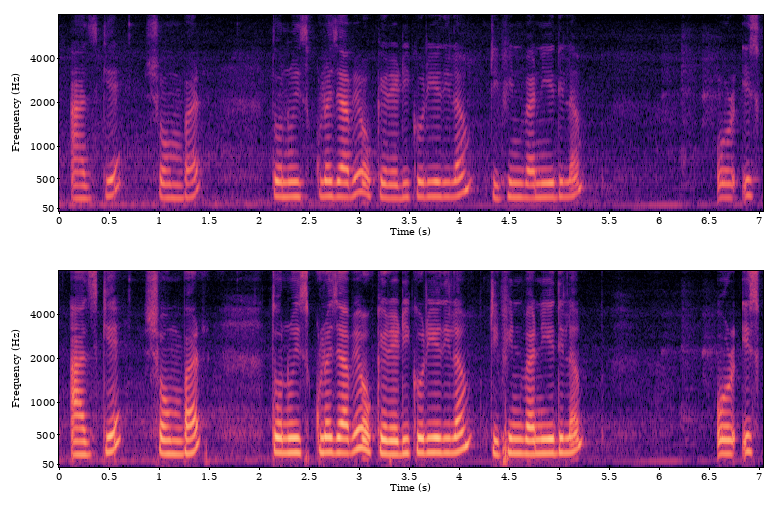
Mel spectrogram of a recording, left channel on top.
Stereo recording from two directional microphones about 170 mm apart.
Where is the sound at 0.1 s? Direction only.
40° right (ahead or behind).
